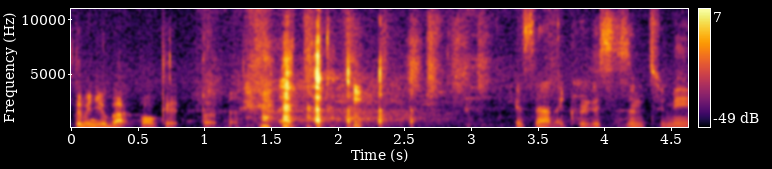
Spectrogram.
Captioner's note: audience laughs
